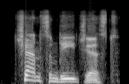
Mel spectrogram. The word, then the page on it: chanson de geste: British English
